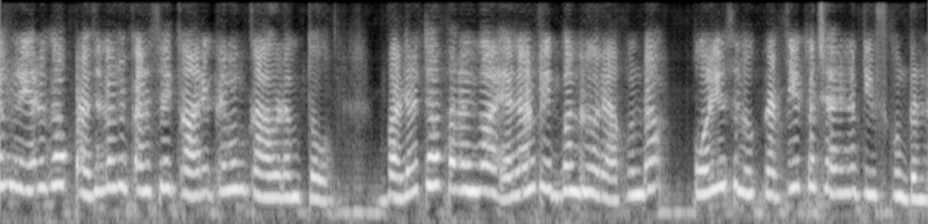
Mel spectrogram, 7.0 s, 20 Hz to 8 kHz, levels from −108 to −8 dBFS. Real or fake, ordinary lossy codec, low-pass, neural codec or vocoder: fake; none; none; codec, 16 kHz, 1 kbps, FreqCodec, smaller model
